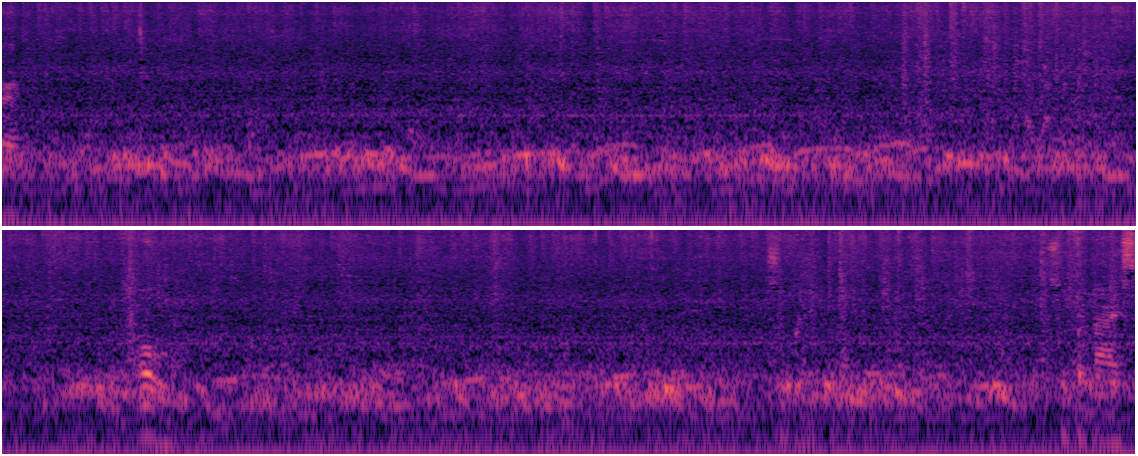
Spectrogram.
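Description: Racing pigeons cooing in a loft, many overlapping coos that run on steadily, with a steady low hum underneath.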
